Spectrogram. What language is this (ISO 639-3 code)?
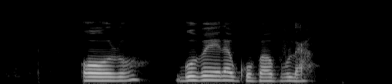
lug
